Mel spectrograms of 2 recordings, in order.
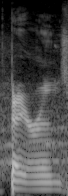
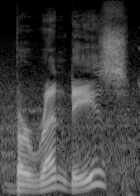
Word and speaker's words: Berendes: for the personal foul my apologies said Barons earlier I checked by pronunciation guide It's berendes and Jake carens first free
